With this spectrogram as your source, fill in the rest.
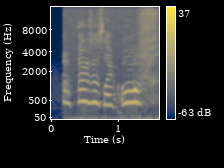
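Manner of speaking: usual speaking voice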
